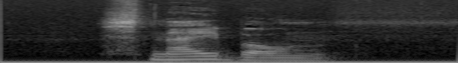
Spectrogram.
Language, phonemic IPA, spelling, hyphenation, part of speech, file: Dutch, /ˈsnɛi̯.boːn/, snijboon, snij‧boon, noun, Nl-snijboon.ogg
- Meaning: a flat bean, a long variety of Phaseolus vulgaris, with flat pods and fully matured seeds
